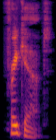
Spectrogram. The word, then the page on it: freakout: Australian English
